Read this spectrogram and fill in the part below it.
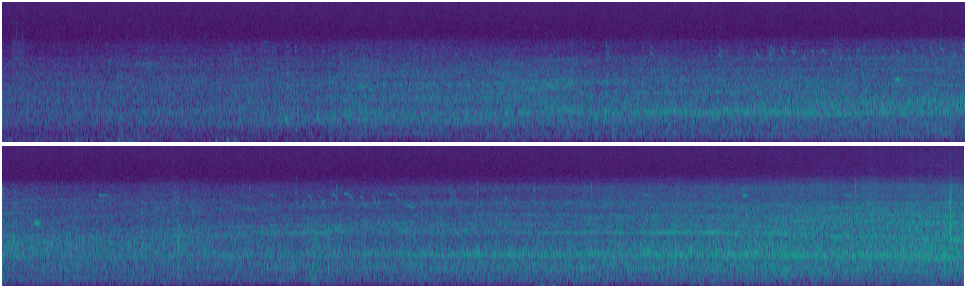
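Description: A large truck's engine rumbles as it approaches and grows steadily louder.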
